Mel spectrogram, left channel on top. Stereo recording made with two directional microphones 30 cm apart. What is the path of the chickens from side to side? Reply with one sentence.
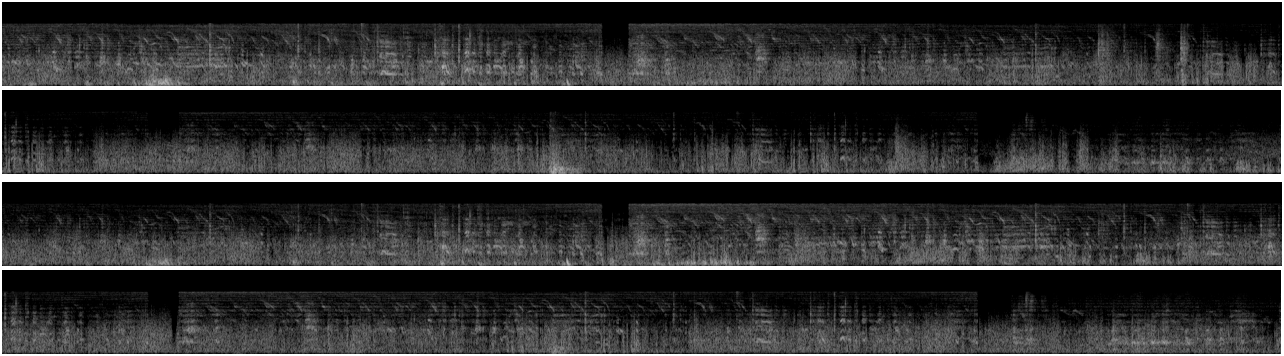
You can hear the chickens move from left to right.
